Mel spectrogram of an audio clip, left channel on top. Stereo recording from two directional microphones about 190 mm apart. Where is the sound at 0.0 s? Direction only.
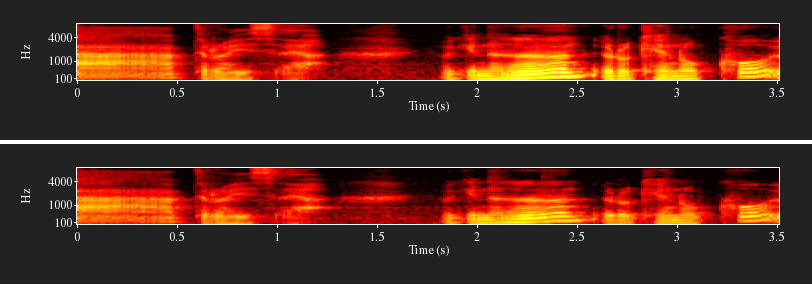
25° left (ahead or behind).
